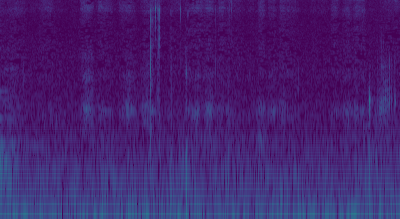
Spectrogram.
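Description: Faint scratching of handwriting on a paper workbook page as a word is written into a blank, with a few short strokes.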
